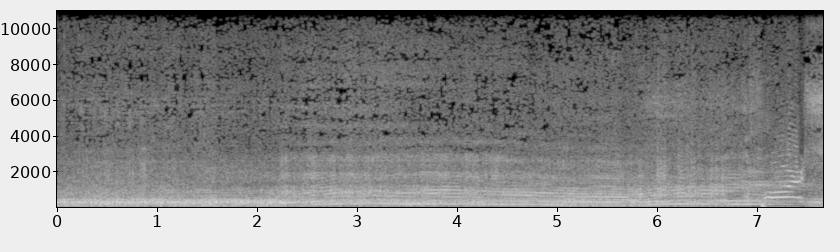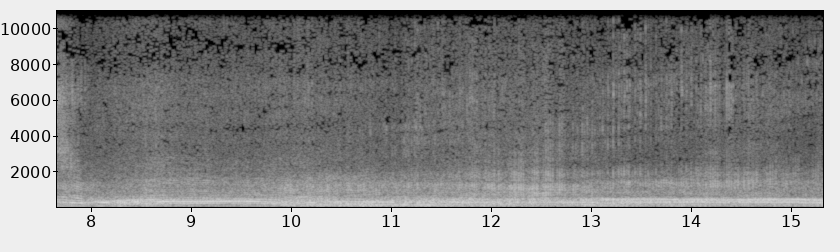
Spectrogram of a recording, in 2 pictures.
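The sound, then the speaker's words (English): Classic sports car engines, including an MGB, a Triumph, a Daimler, a Volvo and an Austin Healey, drone steadily as the cars drive past on a racetrack, revs rising and falling, with one car sweeping past midway through. No one speaks. “Many of these cars I've seen before at Mossport over the years. There goes an MGB.”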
